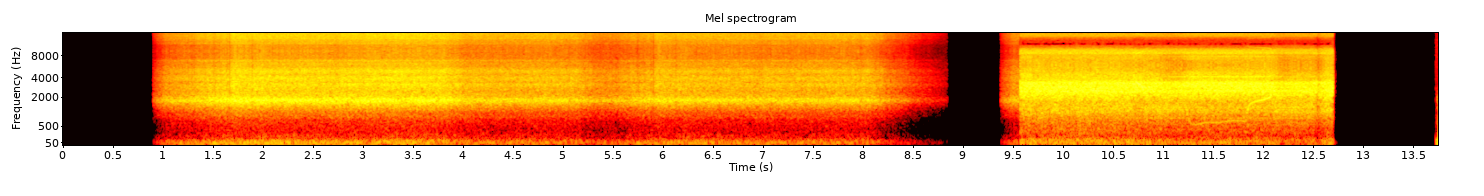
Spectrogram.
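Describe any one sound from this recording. An arcade game plays a loud, hissing and rumbling sound that stops and starts.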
